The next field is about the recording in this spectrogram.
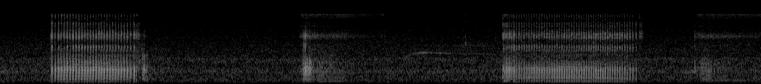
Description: Darth Vader looking Black Pug puppy laying on his back like a human, snoring louder than a human.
